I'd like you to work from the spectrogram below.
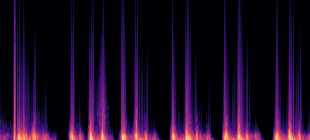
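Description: A heartbeat thumps in regular double beats, about eight clear lub-dub pairs spaced evenly, loud and close against silence.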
